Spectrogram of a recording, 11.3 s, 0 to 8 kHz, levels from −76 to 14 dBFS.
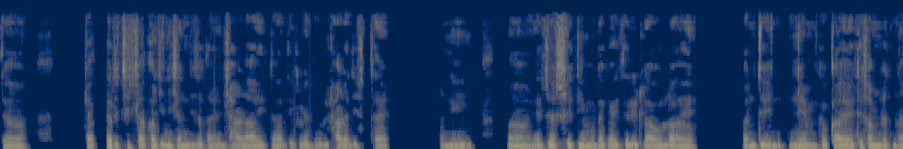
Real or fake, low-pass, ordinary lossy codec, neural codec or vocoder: fake; 7.2 kHz; AAC, 32 kbps; vocoder, 24 kHz, 100 mel bands, Vocos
